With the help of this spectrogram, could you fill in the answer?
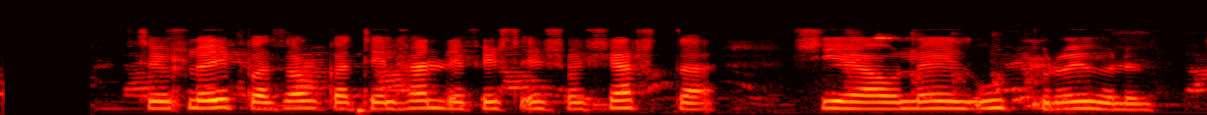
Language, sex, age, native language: Icelandic, female, 18-19, Icelandic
